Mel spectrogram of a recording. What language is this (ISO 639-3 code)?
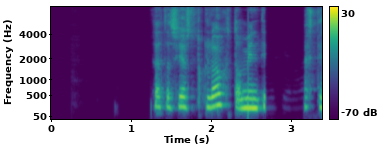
isl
